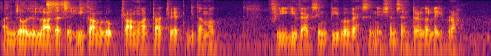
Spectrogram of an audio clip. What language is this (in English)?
Manipuri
